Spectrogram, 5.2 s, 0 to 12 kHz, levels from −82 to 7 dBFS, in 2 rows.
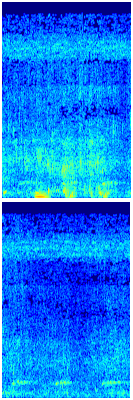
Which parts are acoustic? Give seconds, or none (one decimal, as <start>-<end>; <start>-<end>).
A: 0.0-5.2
